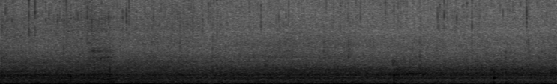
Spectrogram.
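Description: Steady rain falling on the water, an even hiss over a low rumble.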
